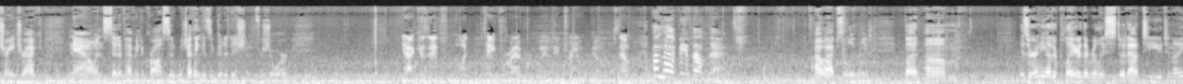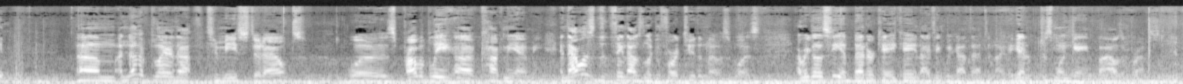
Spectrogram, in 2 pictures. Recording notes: A Carcast Special. Making a podcast episode while driving home from a canes game.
